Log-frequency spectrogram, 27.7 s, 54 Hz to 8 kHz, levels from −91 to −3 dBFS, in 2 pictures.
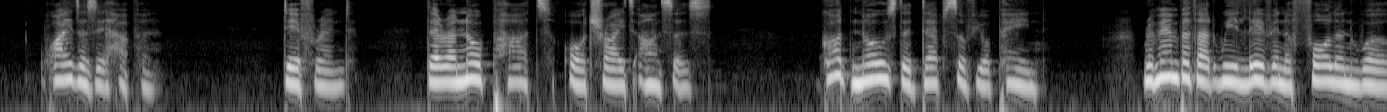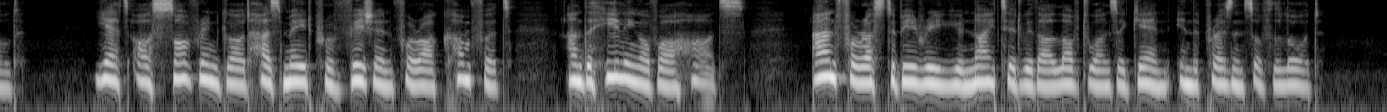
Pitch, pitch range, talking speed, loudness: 195 Hz, 175-215 Hz, 130 wpm, -27 LUFS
